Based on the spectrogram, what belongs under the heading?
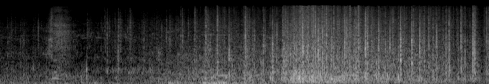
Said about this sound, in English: the two birds landed right back down in the dirt yard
